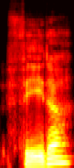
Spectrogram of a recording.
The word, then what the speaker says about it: Feder: And then Feder. We had Feder, genau, with just a D. So F-E-D-E-R. F-E-D-E-R. Okay. Feder, Fell. And that is where we're hearing a difference in the pronunciation.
